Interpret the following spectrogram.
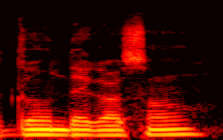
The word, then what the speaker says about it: Goon de Garcon: My name is Goon de Garcon.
